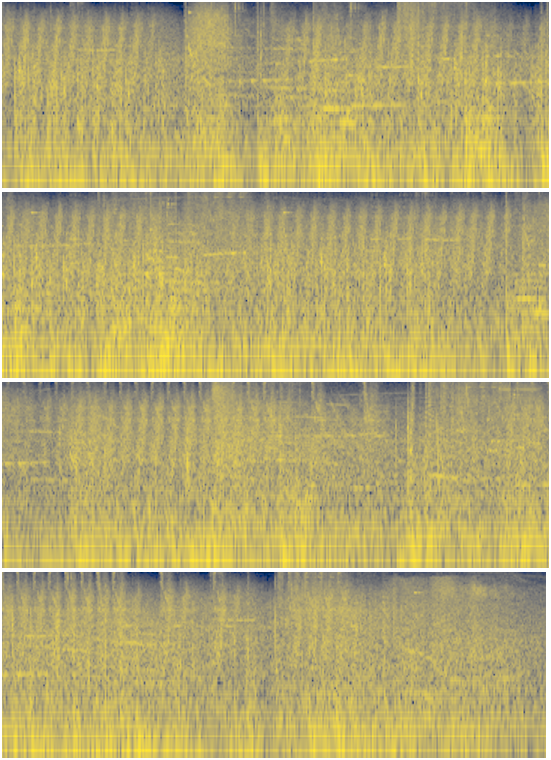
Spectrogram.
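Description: Starfighter blaster fire and explosions from the Star Wars Squadrons video game hit in a dense, loud barrage of rapid shots, crashes and booms, continuous and close, with occasional talk mixed in underneath.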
